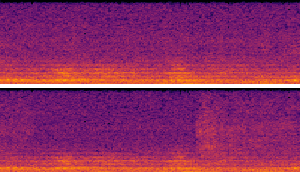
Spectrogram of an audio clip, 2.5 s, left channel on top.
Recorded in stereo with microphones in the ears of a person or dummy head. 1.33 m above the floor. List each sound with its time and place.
0.0 s an aircraft: 20° left (ahead or behind)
